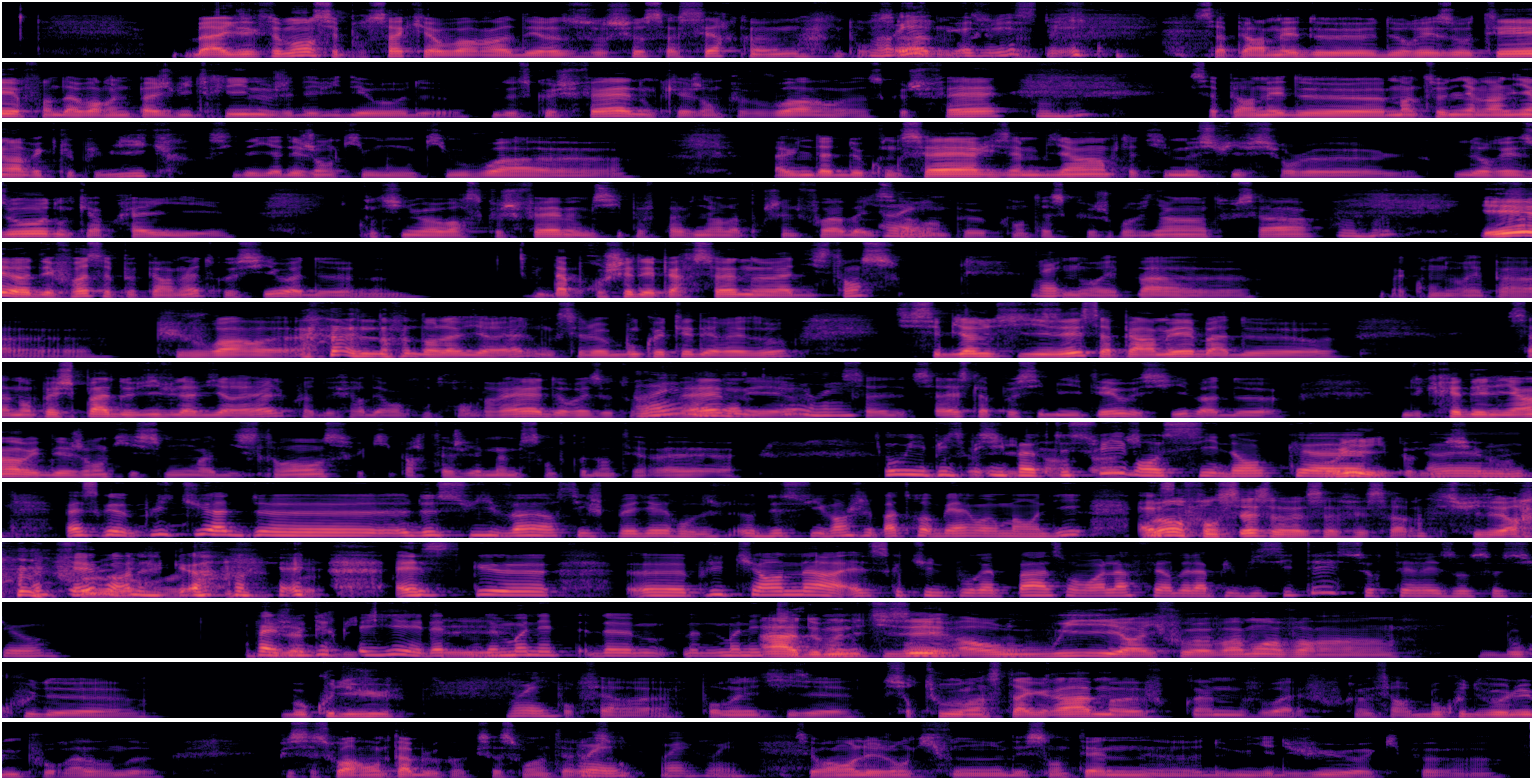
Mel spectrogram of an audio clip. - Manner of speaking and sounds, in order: laughing while speaking: "Oui, c'est juste, oui"; chuckle; chuckle; tapping; chuckle; in English: "follower"; laughing while speaking: "d'accord, OK"
- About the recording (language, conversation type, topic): French, podcast, Comment gères-tu tes notifications au quotidien ?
